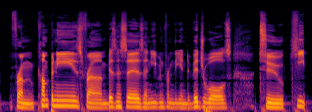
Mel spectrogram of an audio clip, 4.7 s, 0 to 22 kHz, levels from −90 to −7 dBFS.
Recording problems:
none

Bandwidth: 15 kHz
